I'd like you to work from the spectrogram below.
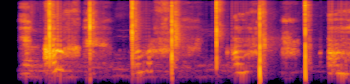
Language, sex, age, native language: Icelandic, male, 13, Icelandic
